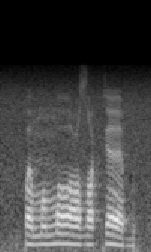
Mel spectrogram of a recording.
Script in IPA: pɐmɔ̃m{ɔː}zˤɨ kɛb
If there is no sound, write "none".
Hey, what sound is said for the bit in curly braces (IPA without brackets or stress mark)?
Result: ɔː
